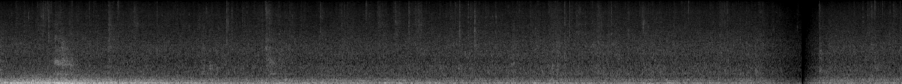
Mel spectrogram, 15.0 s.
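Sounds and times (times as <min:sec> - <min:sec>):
deep low rumble: 0:00.0 - 0:08.6
steady rain: 0:00.0 - 0:15.0.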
